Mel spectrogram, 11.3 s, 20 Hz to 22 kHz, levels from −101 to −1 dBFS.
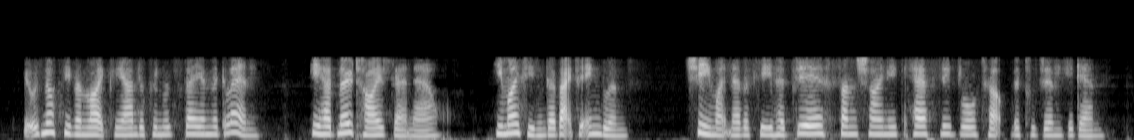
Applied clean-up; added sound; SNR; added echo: neural mask model DeepFilterNet 3.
